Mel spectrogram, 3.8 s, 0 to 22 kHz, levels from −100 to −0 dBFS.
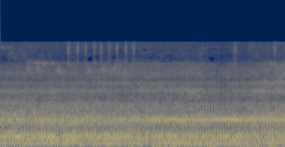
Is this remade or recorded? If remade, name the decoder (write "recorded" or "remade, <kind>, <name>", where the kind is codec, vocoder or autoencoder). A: remade, vocoder, Vocos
